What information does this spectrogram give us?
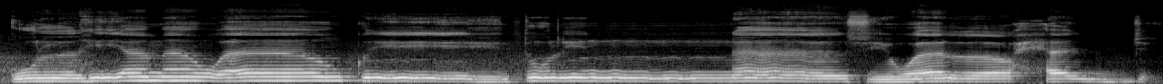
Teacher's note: Qul, jaga qaf tebal, keluarkan lam mati.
